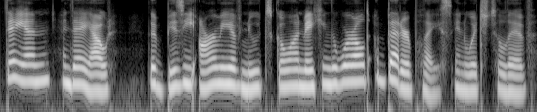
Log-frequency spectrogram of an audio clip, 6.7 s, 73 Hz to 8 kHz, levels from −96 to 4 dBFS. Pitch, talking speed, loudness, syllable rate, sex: 220 Hz, 195 wpm, -17 LUFS, 4.6 syllables/s, female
